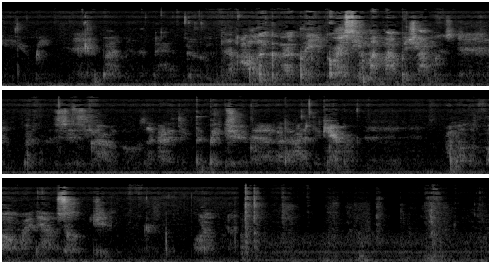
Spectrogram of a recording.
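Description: A girl whispering to the phone close to the microphone, in short phrases with brief pauses.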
